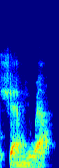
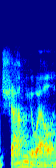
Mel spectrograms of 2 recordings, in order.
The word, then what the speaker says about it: Chamuel: So the first one is Archangel Shamuel. And that's for Sunday. And there's a color associated with every archangel. And Shamuel, and it's spelled Chamuel.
